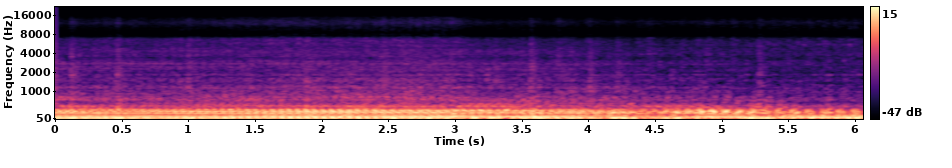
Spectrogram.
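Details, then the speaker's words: 1999 Chevy K1500 Suburban 350 (5.7) Vortec after new connecting rod bearings, catalytic converters stolen, almost warm, about 30 psi oil pressure: loud, steady idle with a deep rumble and a few faint irregular pops; normal idle with slight exhaust popping. "A little bit of bang poom pow there, but she's holding wind. That's a victory."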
